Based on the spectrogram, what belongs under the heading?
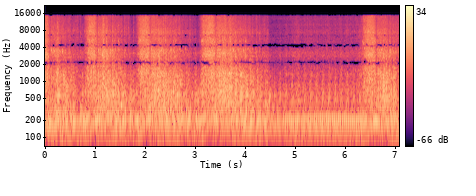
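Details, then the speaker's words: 305 V8, first start in years, restarted without pressing the gas and started easily; catches and settles to even steady idle with a couple of throttle blips, no misses or knocks; normal start and idle. "now let's see how easy it starts up without you hitting the gas"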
